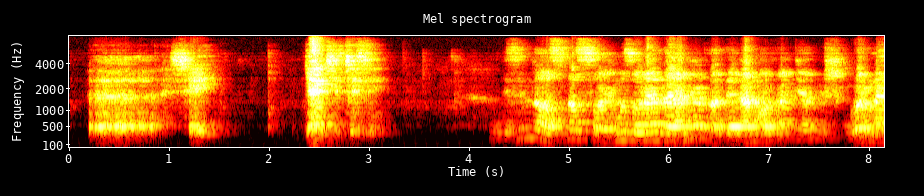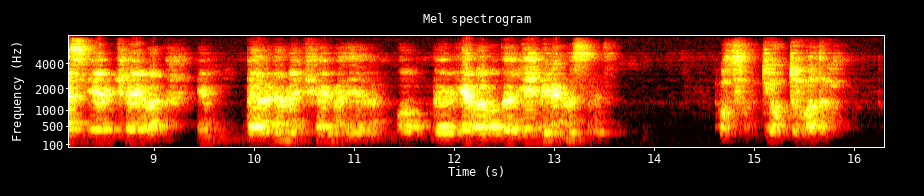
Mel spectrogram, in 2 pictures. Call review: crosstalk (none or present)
none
